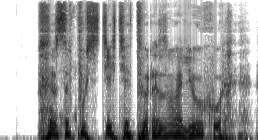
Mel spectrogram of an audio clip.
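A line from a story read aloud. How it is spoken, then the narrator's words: Laughing. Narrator (Russian): рассмеялся Кудряшов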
